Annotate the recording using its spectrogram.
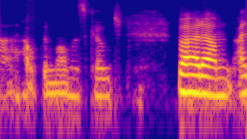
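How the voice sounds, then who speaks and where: A woman speaks in a somewhat breathy voice. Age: 60s. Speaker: health and wellness coach. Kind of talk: interview.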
